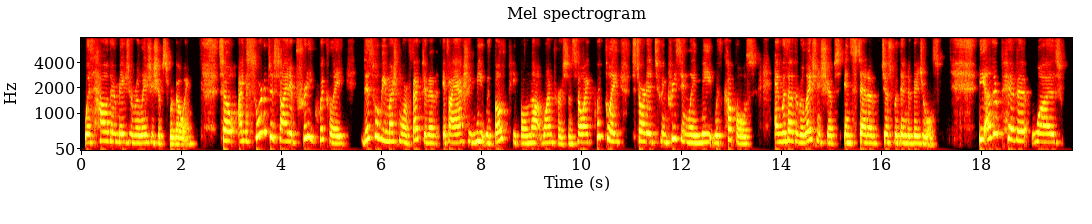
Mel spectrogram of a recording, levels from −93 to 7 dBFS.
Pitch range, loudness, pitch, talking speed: 200-255 Hz, -14 LUFS, 220 Hz, 160 wpm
